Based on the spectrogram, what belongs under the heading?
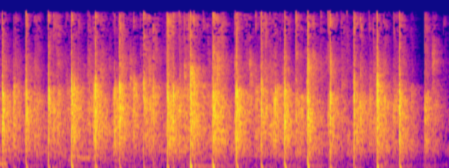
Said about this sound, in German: Steh mal kurz auf und klatsche Jesus einen Applaus und dann machen wir weiter. Halleluja.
